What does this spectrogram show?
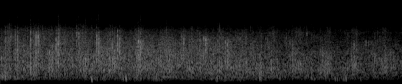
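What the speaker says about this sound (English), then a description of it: "Let us give a big clap for our artists who have performed today." A meditation festival audience inside a pyramid claps for the musicians who performed, a steady, moderately distant wash of many hands that holds throughout without voices over it.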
